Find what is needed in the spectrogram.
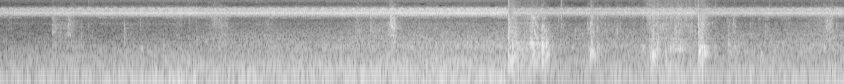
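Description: A steady high-pitched chorus of early-morning insects, with a few sharp clicks and knocks about four and five seconds in as a heavy machete slices through a plastic water bottle on a wooden stump.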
